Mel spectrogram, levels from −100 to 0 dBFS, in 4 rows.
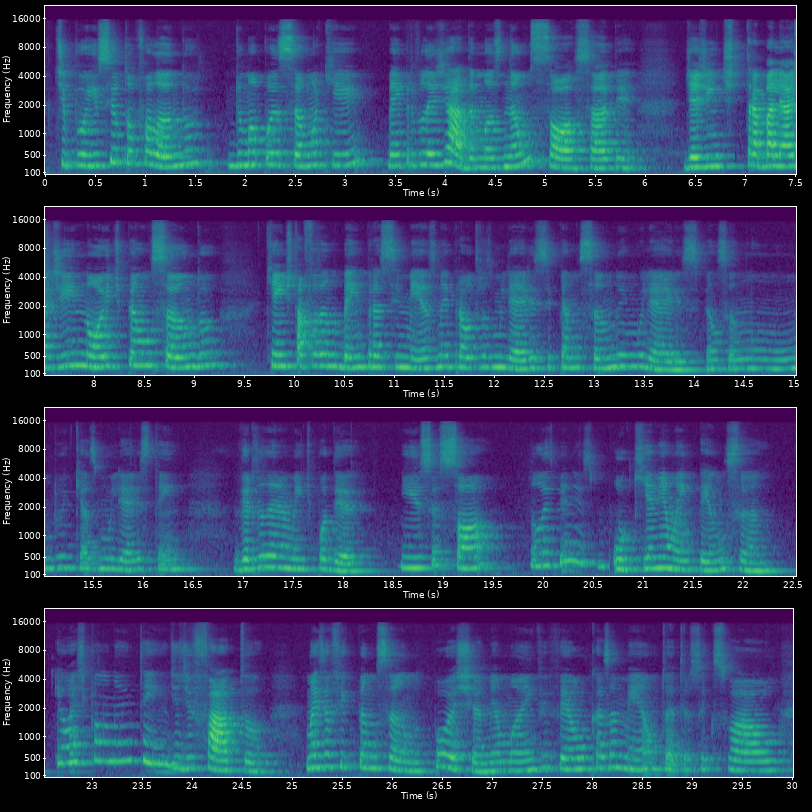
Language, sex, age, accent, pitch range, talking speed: Portuguese, female, 20-39, Brazilian, 215-270 Hz, 160 wpm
